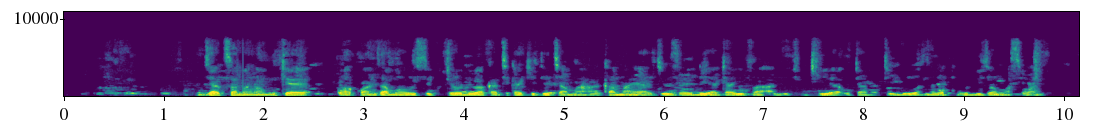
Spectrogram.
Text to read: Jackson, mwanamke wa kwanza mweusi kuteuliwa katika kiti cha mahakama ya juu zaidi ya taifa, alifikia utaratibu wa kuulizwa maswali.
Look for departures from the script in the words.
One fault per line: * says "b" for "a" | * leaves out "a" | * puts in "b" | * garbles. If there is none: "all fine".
all fine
